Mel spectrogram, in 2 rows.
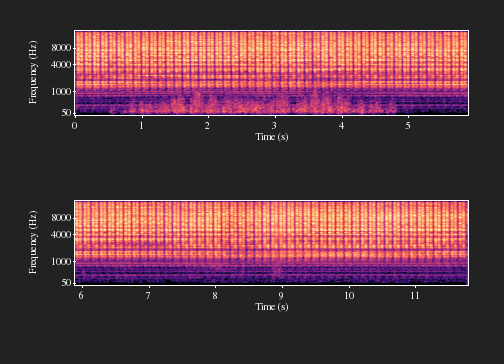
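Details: Viessmann Vitocal 151-A heat pump outdoor unit, ice accumulating despite heating tape: rapid, very even ticking rattle about two beats a second over the unit's hum, consistent with ice catching the fan.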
